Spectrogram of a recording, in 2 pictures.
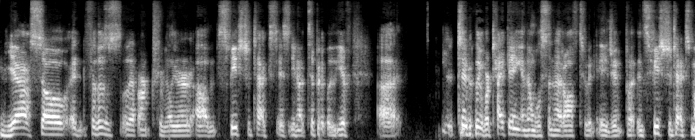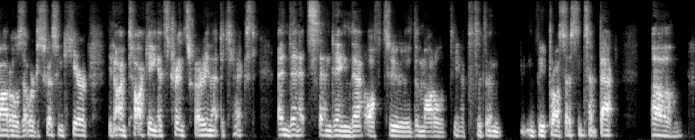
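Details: Adult male speaker; typical speech.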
